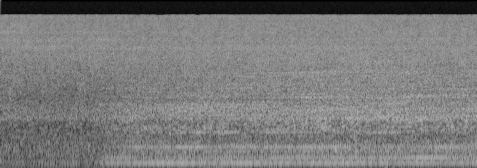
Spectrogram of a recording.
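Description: An engine rumbles steadily nearby.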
